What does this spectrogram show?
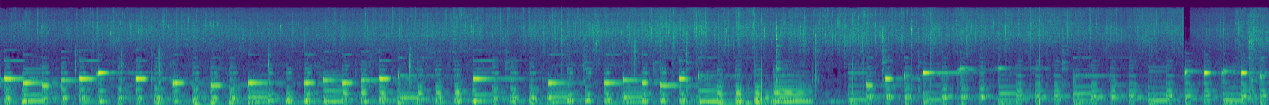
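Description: Julienned turmeric and ginger, sliced onion and garlic sizzling as they sauté in hot oil in a pan, with a melodic background music track playing over the sizzle.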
